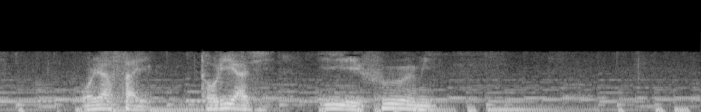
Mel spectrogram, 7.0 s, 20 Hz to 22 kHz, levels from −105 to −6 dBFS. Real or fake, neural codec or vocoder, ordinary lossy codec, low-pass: real; none; AAC, 16 kbps; 7.2 kHz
